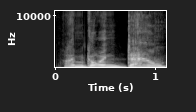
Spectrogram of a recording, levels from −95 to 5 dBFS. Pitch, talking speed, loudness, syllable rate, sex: 235 Hz, 215 wpm, -15 LUFS, 4.3 syllables/s, male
